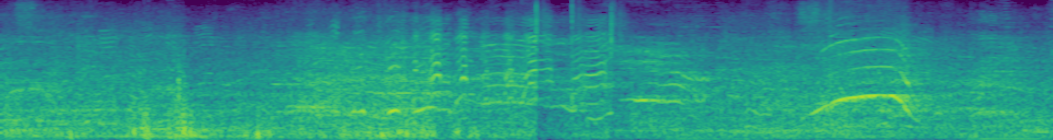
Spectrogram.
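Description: A crowd whistles and shouts loudly in bursts.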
